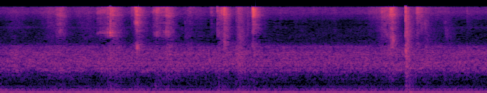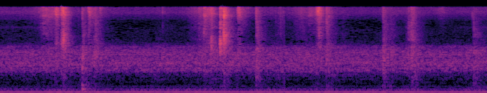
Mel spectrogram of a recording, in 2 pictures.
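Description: Scissors snip through a soft sponge.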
